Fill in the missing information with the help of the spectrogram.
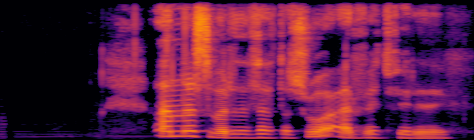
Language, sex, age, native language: Icelandic, female, 12, Icelandic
